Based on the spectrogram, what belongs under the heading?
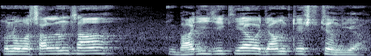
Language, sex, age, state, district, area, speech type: Sindhi, male, 60+, Gujarat, Surat, urban, spontaneous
